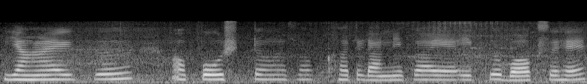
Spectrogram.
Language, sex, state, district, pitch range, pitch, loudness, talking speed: Hindi, female, Chhattisgarh, Raipur, 210-225 Hz, 220 Hz, -16 LUFS, 90 wpm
